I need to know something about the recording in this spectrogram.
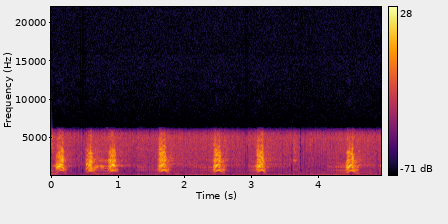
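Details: Rufus, a dog, telling off a neighborhood scarecrow in his regular afternoon routine: seven punchy barks spaced irregularly over five seconds, some doubled, over quiet low background noise.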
